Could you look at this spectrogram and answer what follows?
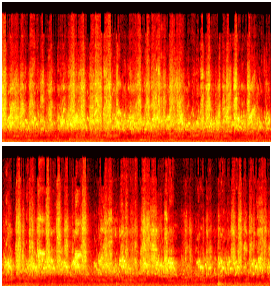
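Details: Chicks playing at home give a continuous chorus of thin, piercing chirps, many birds calling over one another in rapid bursts, with a brief dip in volume near the end.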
